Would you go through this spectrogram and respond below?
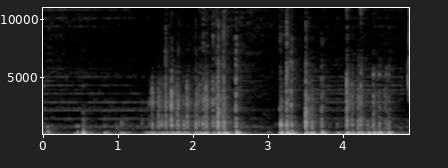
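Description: Rapid typing on a computer keyboard with a full ten-key numeric pad, close and clear, in bursts of clattering keystrokes with short pauses between runs.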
